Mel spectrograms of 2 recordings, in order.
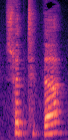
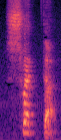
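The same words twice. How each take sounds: First: The T of swept is pronounced separately. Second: The T is dropped, linking into the TH. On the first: The speaker calls it wrong. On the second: The speaker calls it right. "we connect, only keep the T H sound"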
